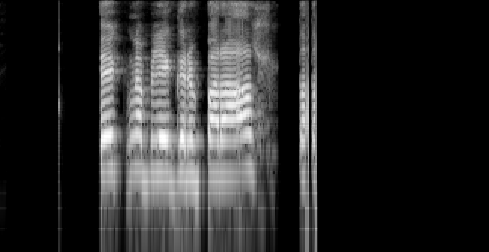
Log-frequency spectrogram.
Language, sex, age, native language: Icelandic, male, 12, Icelandic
